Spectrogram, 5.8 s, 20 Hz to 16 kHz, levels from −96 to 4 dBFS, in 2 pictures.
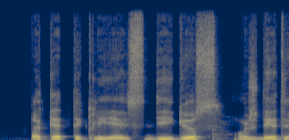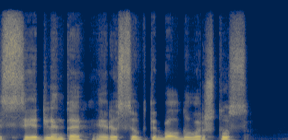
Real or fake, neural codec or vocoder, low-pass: fake; codec, 44.1 kHz, 2.6 kbps, SNAC; 14.4 kHz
